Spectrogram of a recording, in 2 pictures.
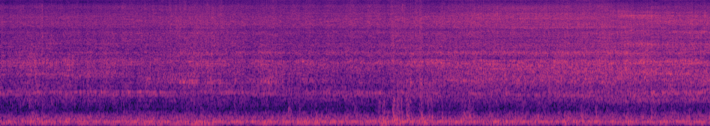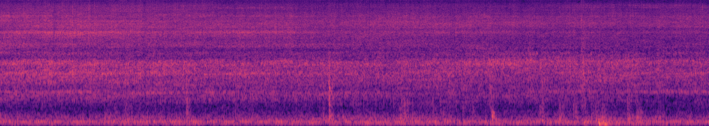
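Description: Several small battery-powered toy train engines running on plastic track, their motors and wheels making a steady whirr, with a few light clicks near the end.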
